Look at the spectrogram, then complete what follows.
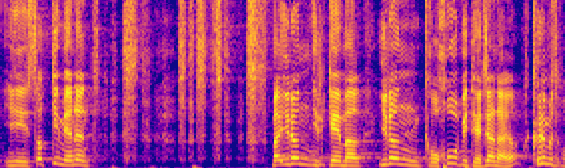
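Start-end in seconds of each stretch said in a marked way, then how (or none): none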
